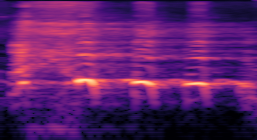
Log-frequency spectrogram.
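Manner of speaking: high burst of laughter. Real, not acted. Speaker laughs at own joke.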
